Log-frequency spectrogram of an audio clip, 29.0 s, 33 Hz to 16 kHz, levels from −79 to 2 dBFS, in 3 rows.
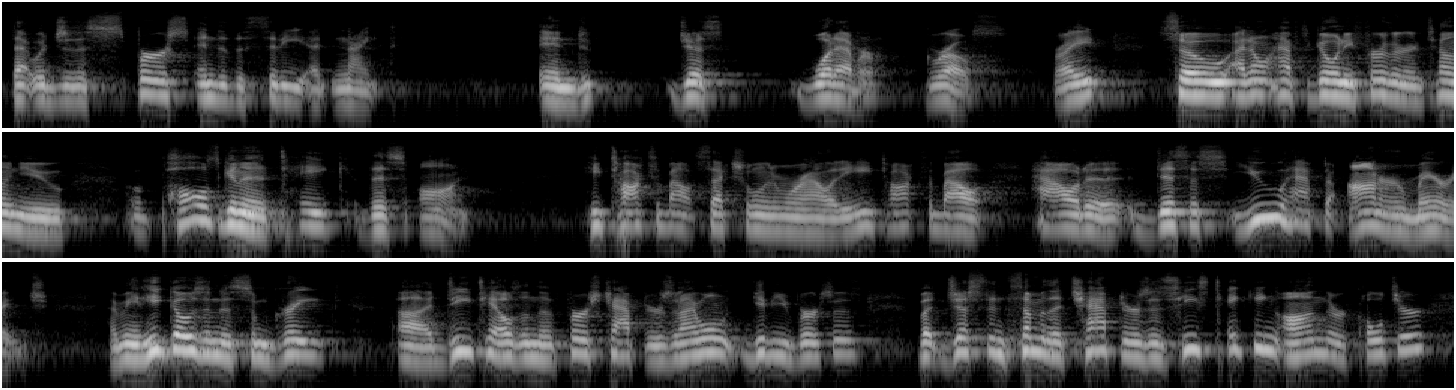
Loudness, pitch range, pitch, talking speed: -28 LUFS, 140-175 Hz, 155 Hz, 160 wpm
